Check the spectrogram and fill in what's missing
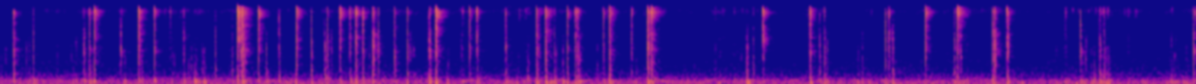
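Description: Long teal acrylic nails tap rapidly on a flat acrylic rhinestone sticker sheet of clear and blue faceted plastic gem stickers on white paper backing. The result is a quiet, irregular stream of sharp, bright clicks with no ring, over a faint low rumble.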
